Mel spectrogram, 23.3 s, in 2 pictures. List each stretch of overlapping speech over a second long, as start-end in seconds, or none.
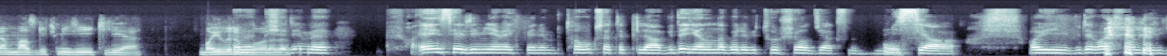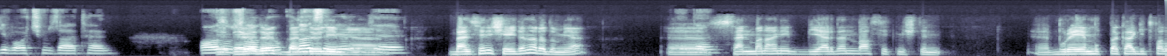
13.8-15.6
